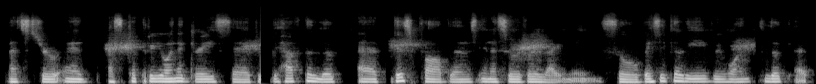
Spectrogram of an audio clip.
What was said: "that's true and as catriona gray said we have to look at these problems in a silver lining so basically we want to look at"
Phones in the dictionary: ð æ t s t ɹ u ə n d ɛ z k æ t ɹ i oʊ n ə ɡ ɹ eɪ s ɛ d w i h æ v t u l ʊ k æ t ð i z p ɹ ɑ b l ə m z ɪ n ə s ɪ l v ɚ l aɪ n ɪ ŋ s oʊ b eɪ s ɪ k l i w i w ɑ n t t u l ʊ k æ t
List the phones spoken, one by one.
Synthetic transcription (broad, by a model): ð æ t s t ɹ u ə n d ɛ s k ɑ t ɹ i oʊ n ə ɡ ɹ eɪ s ɛ d w i h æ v t u l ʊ k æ t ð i s p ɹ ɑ b l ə m s ɪ n ə s ɪ l v ɚ l aɪ n ɪ ŋ s oʊ b eɪ s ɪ k l i w i w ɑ n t t u l ʊ k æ t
